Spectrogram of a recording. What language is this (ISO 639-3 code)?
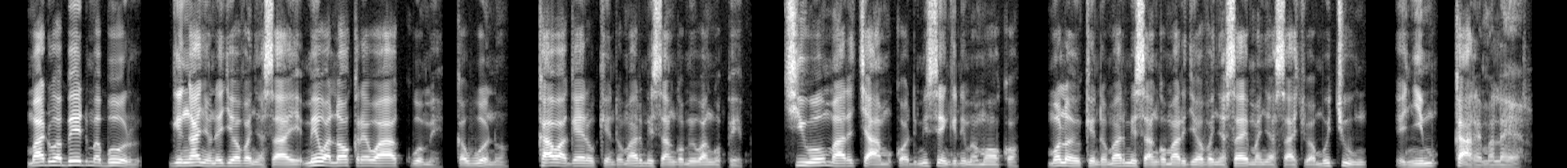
luo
